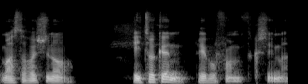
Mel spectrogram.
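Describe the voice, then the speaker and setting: A man with a New Zealand accent and a very deep, low pitch at a fairly quick pace, on a very clean recording with a silent background. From New Zealand, Lower Hutt, Wellington. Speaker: mountain ascetic practitioner. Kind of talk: interview.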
